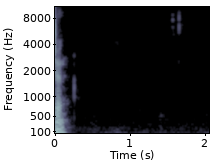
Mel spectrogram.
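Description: A narrating voice ends its last word just after the start, then near silence with a couple of faint short clicks.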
